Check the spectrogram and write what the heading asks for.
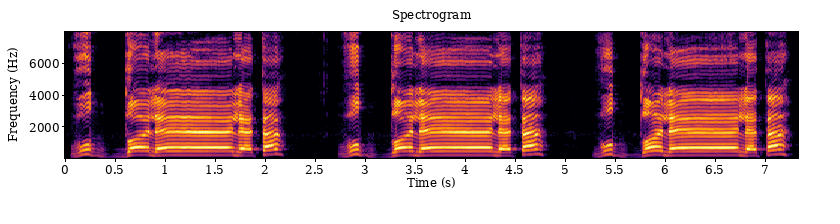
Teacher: حروف طرفیہ میں سے ہے، اور یہ ادا ہوئی طرف زبان اور ادراس کے ملنے سے۔ ادراس کہتے ہیں داڑوں کے مجموعے کو۔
